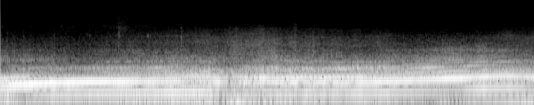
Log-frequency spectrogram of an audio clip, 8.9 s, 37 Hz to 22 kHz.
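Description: Single-turbo BMW 135i straight-six heard from inside the cabin, pulling gently with its pitch slowly rising. There is a short drop in level about four seconds in, then the pitch climbs again.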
